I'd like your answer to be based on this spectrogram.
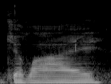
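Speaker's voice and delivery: numb-mouthed slight lisp; numb face lisp. Real, not acted. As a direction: talk with half the face numb. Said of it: "it sounds like I have a lisp".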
